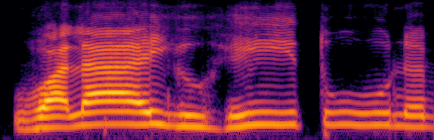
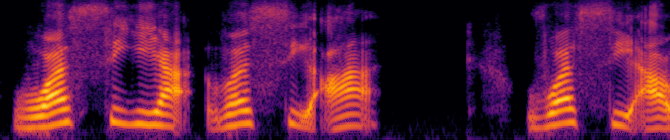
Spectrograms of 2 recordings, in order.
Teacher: वा के लिए होंठ गोल होने चाहिए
